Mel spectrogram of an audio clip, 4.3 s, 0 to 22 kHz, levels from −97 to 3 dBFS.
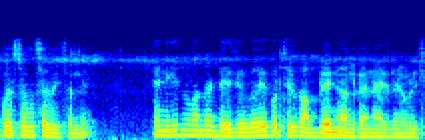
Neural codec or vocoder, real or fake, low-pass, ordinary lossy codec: codec, 16 kHz, 8 kbps, FreqCodec, smaller model; fake; 7.2 kHz; none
